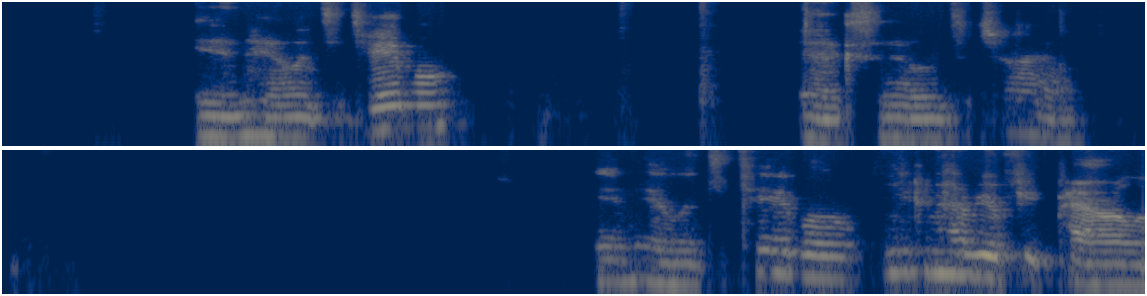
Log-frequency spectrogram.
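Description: A woman speaks calmly through a microphone, giving instructions in short phrases.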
